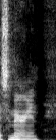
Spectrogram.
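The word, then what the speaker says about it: Cimmerian: I think it's pronounced Chimerian. Sumerian. Okay, Sumerian.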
